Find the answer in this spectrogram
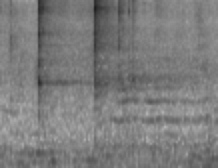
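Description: Murmur of voices around the ring, cut by two sharp clacks about half a second apart, each with a short ringing after it.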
